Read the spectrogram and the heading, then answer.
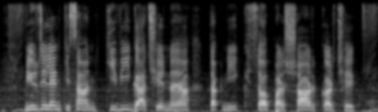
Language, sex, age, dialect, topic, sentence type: Magahi, male, 25-30, Northeastern/Surjapuri, agriculture, statement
